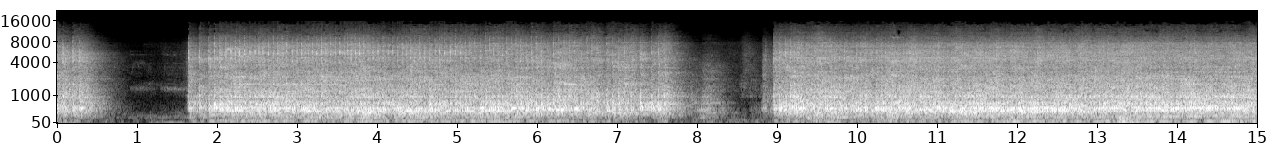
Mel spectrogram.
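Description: A motor-driven machine running with a fast, steady rattle. It winds down and stops twice for about a second, then starts again abruptly.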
